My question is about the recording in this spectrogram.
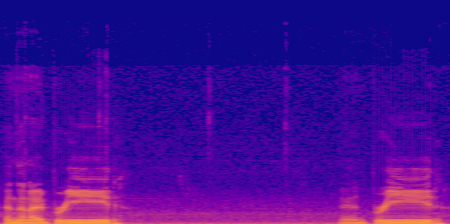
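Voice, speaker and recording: A man's voice: mid-range voice, steady tone, extremely slow, darkish tone, clean tone, highs cut off. Casual man narrating his board game turns. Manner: thinking aloud, self-mocking, chuckles at his own moves. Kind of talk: casual play commentary.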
